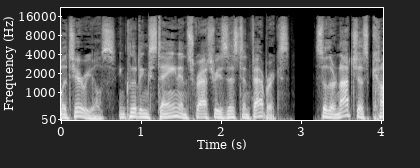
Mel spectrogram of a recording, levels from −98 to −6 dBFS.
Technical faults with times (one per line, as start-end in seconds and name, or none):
2.81 overlap between stream segments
